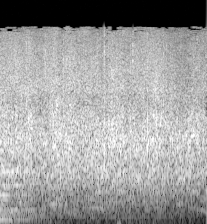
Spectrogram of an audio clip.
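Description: Audience applauding as the last sung chord of a kantada cuts off just after the start.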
